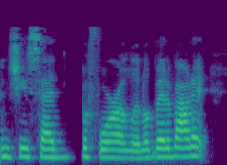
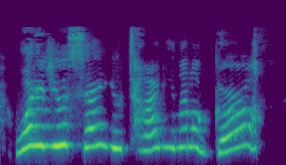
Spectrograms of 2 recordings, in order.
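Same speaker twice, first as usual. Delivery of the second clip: mock shrill screaming, very high and loud; 13 semitones higher, 5 dB louder than usual. Recounting a funny manga moment, voicing Ed's reply to May: Ed screaming back. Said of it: "And Ed screams back".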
